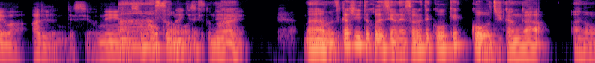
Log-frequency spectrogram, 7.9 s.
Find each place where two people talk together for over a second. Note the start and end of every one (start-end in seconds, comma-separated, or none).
1.6-3.3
